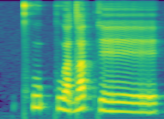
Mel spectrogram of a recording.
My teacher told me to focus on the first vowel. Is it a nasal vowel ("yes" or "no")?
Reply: no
